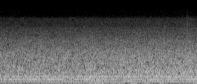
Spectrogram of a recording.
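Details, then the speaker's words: Vintage Toastmaster box fan running on high: loud steady low hum with a buzzy edge and a rattling grille underneath, from somewhat loose stator windings in the fan motor, common in old vintage fans. "Now, I will say one thing about this fan, and that is that it does have a bit of loose windings. So, loose windings are actually pretty common in old vintage fans, both of them."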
